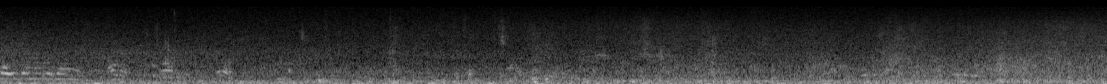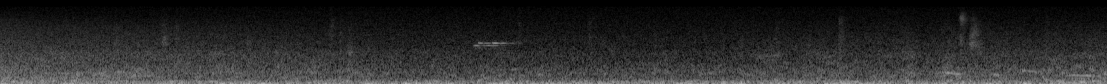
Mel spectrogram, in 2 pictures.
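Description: Wind blows steadily against the microphone outdoors.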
